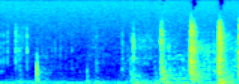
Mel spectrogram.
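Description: Knuckles knock on a door several times, making dull, muffled thuds at an uneven pace that grow slightly louder toward the end.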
